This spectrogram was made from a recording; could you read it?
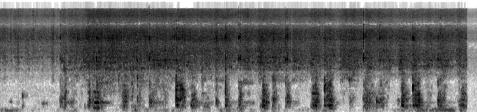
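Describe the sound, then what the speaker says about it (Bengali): Onions frying in a pan for egg tarka, a steady loud sizzle with a spoon stirring through them in repeated close scraping strokes. "হ্যাঁ, এটা নাড়াও"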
